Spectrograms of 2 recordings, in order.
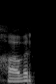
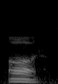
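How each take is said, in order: First: The word starts with an audible h sound. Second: The word starts with a vowel, h silent. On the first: The speaker calls it wrong. "इसको हावर काफ़ी लोग पढ़ते हैं" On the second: The speaker calls it right. "It's an और, it's not हावर... ये एच silent है"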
